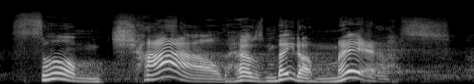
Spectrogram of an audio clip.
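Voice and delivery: put-on old-fashioned Southern belle lady accent. Retelling what a lady said aloud in a restaurant, loud old Southern accent. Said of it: "an accent that made it sound like she stepped off of a plantation".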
